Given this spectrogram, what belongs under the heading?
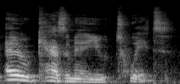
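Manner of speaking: posh British put-down, dropping low at the end; snotty posh British. Acted. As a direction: sneer it like the Queen's English. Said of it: "Oh, she's so snotty".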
